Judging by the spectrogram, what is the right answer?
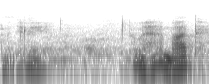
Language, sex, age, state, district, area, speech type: Maithili, female, 30-45, Bihar, Samastipur, rural, spontaneous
